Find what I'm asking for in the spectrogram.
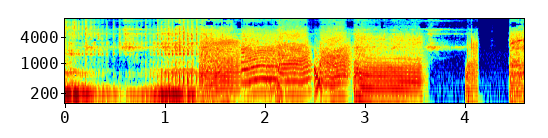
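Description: A loud fart sound in three wobbling, sputtering bursts with a buzzy, tonal quality, followed by a brief pause and a short click before silence.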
